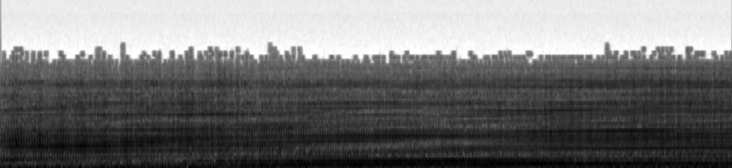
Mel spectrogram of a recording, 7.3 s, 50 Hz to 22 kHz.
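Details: Toyota Carina 1.6 16V with one bad injector, attributed to bad fuel (owner thinks); loud uneven idle with lumpy, stumbling beat as one cylinder misses: misfire from faulty injector.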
